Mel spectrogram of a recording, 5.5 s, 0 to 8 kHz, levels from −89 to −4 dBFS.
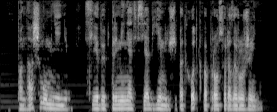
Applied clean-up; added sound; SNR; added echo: classical method spectral subtraction.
